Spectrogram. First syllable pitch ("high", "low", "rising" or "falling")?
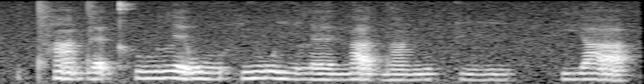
falling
